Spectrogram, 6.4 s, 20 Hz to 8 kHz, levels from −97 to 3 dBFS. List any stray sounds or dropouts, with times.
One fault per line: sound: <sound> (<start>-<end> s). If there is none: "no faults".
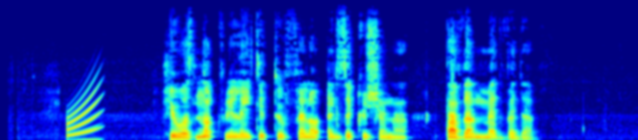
sound: chirp (0.7-1.1 s)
